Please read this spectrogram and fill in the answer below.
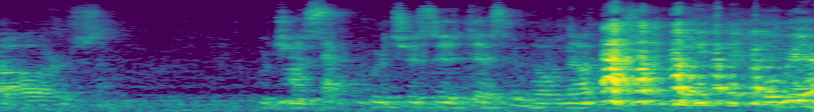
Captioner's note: laughs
